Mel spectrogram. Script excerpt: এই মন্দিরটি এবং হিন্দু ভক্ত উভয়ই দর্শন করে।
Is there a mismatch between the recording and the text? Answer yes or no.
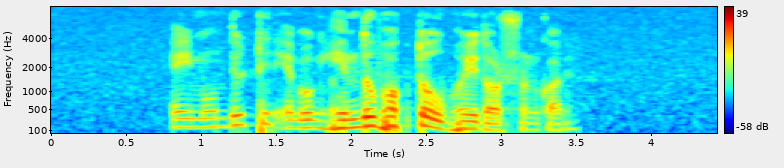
no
